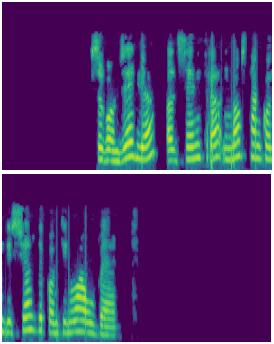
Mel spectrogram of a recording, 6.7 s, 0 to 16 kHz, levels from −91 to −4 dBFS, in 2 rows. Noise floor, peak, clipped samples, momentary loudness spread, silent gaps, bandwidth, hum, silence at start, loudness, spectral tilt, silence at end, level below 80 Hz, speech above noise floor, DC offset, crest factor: under -90 dBFS; 0 dBFS; under 0.1%; 7 LU; 1.97-2.04 s; 8.2 kHz; none; 1.1 s; -17 LUFS; -3.5 dB/octave; 1.95 s; -56 dBFS; over 74 dB; under 0.1%; 18 dB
